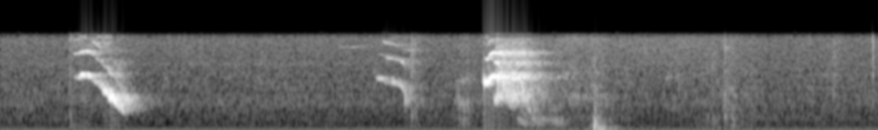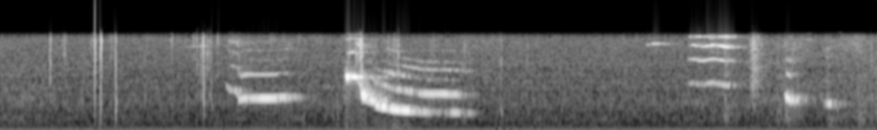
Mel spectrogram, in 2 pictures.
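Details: A dog whining hysterically, excited over a cat outside: high descending whimpers and yips in bursts, some sliding down from about a high pitch, spaced a few seconds apart with quiet gaps, indoors.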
